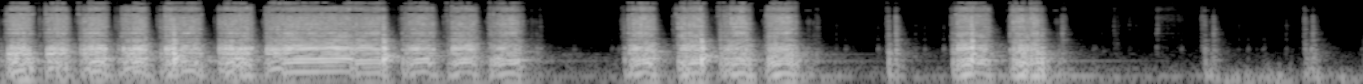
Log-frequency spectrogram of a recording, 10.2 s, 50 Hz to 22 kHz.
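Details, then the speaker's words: Power ratchet running in exhaust flange bolts on a 2015 Buick Verano Ecotec during P0420 exhaust repair; bolt pops and binds because the aftermarket exhaust flange is misaligned. "You see, you hear the popping that we're hearing on that bolt? You're not supposed to have that popping. It's because this exhaust is not right."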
